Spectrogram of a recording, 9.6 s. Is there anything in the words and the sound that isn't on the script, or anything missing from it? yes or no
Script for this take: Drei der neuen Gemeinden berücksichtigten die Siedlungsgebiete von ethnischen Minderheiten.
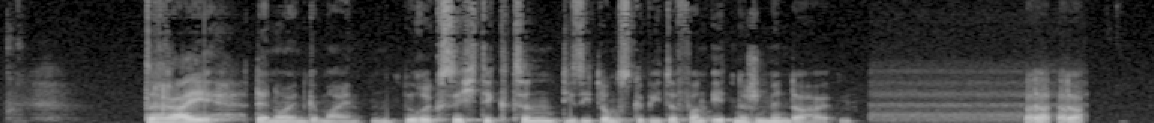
yes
